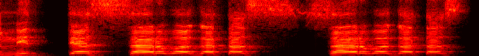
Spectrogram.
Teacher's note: शोश्याह-एवाचा; इसी प्रकार, अगला शब्द नित्यः है, 'नि' के बाद आने वाले आधे 'टी' पर जोर देने की आवश्यकता है; ' या' के बाद आने वाले विसर्ग का उच्चारण 'सह' की तरह होना चाहिए। अतः नित्यः सर्वगतः, सर्वगतः; 'गताह' के बाद आने वाले विसर्ग का उच्चारण भी 'सह' की तरह ही किया जाना चाहिए। · गत के बाद जो विसर्ग है उसका उच्चारण भी हमको स ले आना है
